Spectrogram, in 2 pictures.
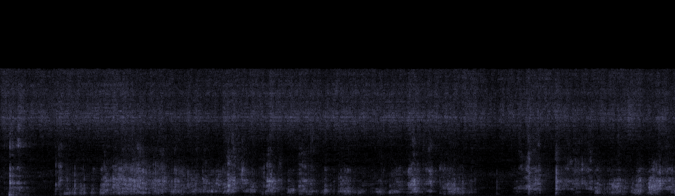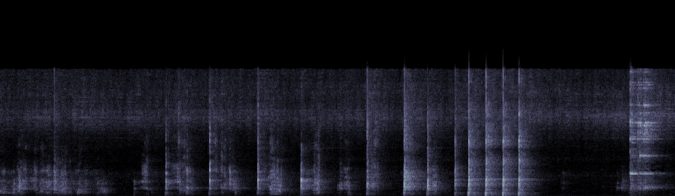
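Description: Steel spoon stirring and scraping a thick spice paste with cornflour in a bowl, a wet scraping that turns into a fast run of sharp clicks of the spoon against the bowl in the second half, with one louder ringing clink near the end.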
